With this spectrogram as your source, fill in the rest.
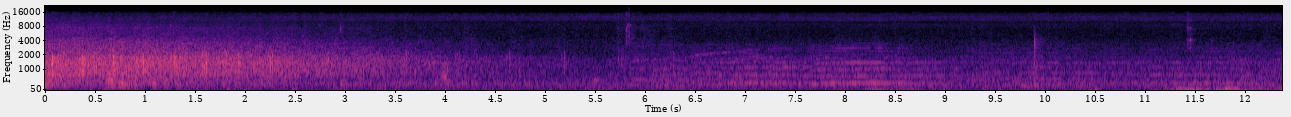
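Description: An audience at a Shiv Mahapuran religious discourse gives a short burst of applause that fades out within a few seconds, followed by a quieter hall with talking and low background noise.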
